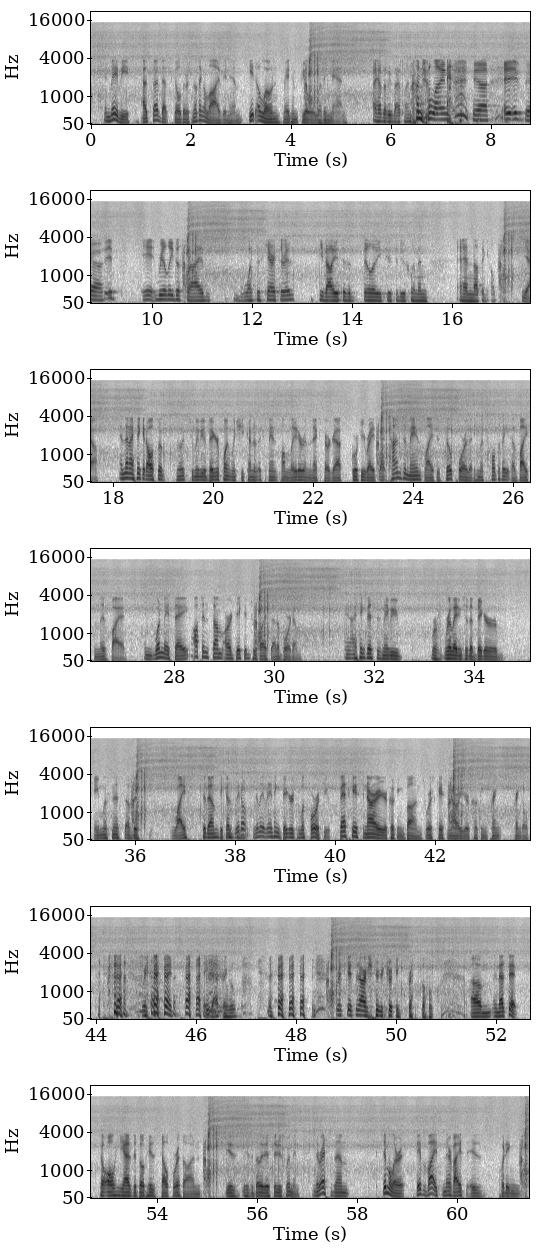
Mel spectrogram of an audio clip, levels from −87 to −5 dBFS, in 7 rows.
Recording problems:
high frequencies cut off; severe; nothing above 4 kHz
hiss; loud; throughout; 8 dB below the speech

